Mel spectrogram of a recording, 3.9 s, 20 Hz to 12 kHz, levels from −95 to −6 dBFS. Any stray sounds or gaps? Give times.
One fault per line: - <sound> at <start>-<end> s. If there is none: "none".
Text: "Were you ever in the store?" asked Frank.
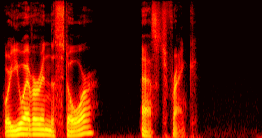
none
